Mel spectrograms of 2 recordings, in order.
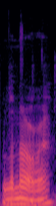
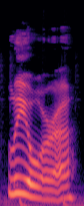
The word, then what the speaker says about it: Leora: And then, have I been saying it right? Is it Leora or Lenora? Lenora. Leora. Leora. Okay, my bad.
